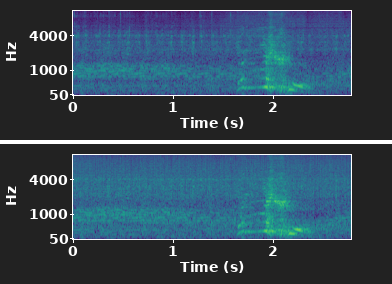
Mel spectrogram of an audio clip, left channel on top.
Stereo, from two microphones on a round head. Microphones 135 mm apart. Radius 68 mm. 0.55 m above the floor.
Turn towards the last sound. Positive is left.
turn(degrees=15)  # may be behind; listen again after turning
